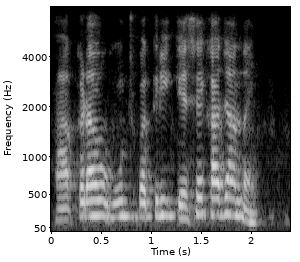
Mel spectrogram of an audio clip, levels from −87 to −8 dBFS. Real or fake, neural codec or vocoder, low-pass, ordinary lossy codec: fake; codec, 16 kHz, 4 kbps, FunCodec, trained on Chinese and English, 50 frames a second; 7.2 kHz; Opus, 32 kbps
